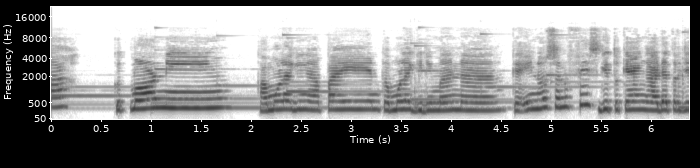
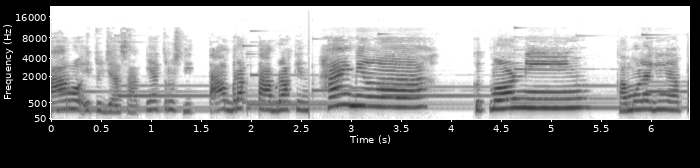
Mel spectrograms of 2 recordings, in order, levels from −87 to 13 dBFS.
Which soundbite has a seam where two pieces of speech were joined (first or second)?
second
